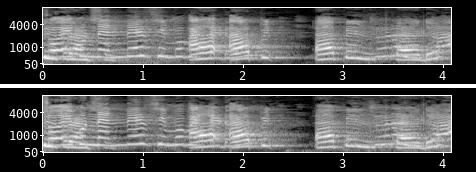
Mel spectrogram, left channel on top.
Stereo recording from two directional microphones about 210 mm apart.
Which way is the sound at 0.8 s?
25° right (ahead or behind).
